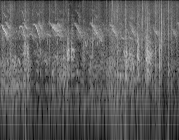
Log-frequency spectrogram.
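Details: Rural home chickens feeding: many overlapping thin, falling chirps and murmured clucks form a busy chorus, broken by sharp clicking pecks at the food.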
